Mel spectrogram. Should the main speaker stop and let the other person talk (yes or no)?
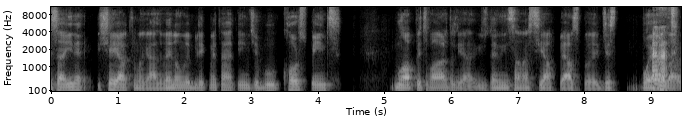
no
